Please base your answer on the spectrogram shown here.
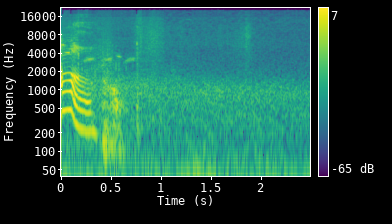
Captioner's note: horse snorts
